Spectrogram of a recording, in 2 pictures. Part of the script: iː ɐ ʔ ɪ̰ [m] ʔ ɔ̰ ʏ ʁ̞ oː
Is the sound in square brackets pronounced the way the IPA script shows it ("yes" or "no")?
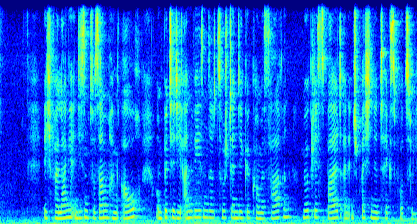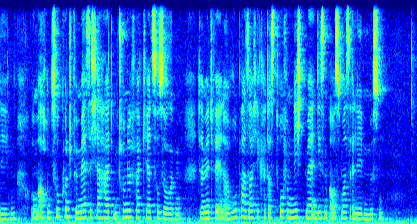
no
